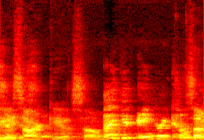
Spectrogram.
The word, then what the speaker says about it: Arceus: The first official pronunciation for this thing is Arceus, dropped in the game Pokemon Battle Revolution on the Wii. Arceus!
